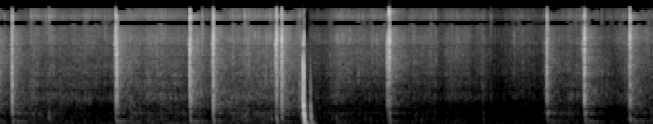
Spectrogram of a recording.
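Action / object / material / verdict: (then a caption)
flick / plastic bubble wrap sheet / plastic / none. Fingertips with painted nails pinch and pop bubbles on a clear plastic bubble wrap sheet. Ten sharp, bright snaps stand apart, and one pop near the middle is louder and fuller than the rest. Faint crinkling of the plastic fills the gaps between pops.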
